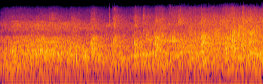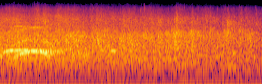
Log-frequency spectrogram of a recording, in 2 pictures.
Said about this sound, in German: Ich weiß nicht, warum ihr jetzt klatscht, das ist doch überhaupt keine Leistung.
